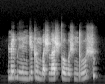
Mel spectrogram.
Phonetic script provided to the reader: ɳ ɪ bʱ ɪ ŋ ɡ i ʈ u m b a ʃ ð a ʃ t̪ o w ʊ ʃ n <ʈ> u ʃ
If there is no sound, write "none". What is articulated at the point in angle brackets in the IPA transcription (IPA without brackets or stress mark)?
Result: d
